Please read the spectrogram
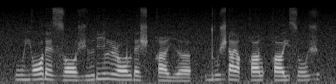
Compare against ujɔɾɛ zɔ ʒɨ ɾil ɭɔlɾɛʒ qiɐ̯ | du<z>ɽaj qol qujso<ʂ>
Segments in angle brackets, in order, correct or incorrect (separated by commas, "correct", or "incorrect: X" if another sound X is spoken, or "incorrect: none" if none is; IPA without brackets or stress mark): incorrect: ʒ, incorrect: ʒ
